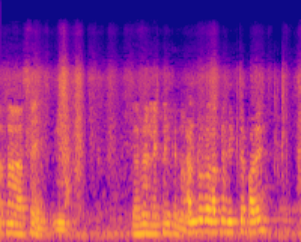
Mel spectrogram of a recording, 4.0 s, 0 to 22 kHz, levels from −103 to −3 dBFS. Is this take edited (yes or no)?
no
